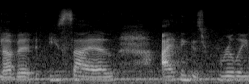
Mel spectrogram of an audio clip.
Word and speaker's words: Isael: Isael obviously is very Spanish sounding, pronounced Isael in Spanish.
